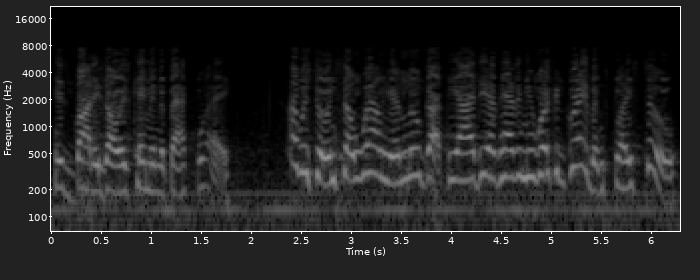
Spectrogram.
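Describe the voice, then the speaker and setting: An actress playing a defiant but frightened young employee, slangy and stammering under pressure, in an old-time radio crime drama. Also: female voice, fairly high pitch, animated, a little fast, a little mellow, natural voice. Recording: muffled, hissy old radio recording.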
